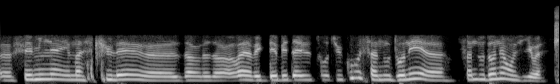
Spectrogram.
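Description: A woman with a fairly high pitch speaks at a moderate pace in an ordinary speaking voice, her intonation fairly even. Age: young. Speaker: volleyball player. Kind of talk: radio interview.

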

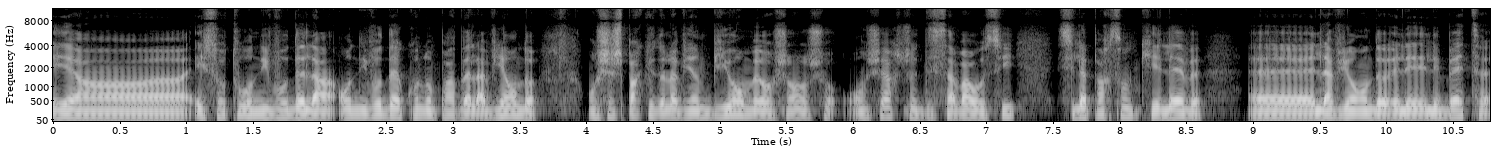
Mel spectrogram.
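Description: A man speaks with an Italian accent at a medium pitch and fairly even intonation. The recording is very clean, with a silent background and a dry, close sound with no echo. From northern Italy. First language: Italian (speaking French). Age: 40s. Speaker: chef. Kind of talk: interview. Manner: halting, with many hesitations.

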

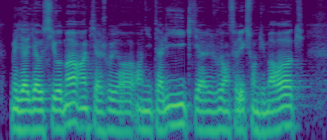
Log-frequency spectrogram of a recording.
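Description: A fairly low-pitched man with a dark, mellow tone and monotone, flat intonation on a very clean recording with a silent background. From France, near Grenoble. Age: 30s. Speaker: football writer. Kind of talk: interview. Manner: halting.

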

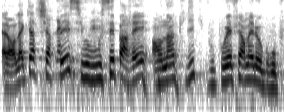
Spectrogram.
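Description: A man talks at a fairly quick pace in a high voice, his pitch swinging very widely. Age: 20s. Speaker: fintech startup founder. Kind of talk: business pitch. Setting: TV studio with audience.

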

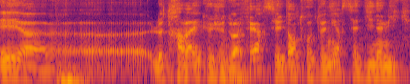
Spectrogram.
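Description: A man's medium-pitched voice, with fairly even intonation, carries audible room echo and noticeable background noise. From France, Vaulx-en-Velin near Lyon. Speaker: teacher and parliamentary candidate. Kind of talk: televised political debate. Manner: halting, repeats words.

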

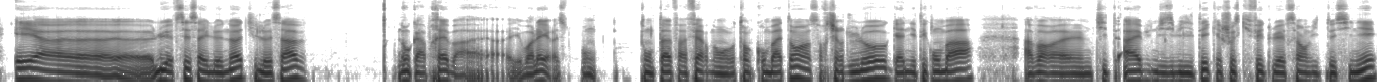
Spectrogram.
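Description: A man speaks at a fairly low pitch with a dark, mellow tone. His pace is moderate, his pitch variation ordinary, and the sound dry and close with no echo. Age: 20s. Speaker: MMA fighter. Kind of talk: casual interview.

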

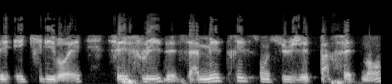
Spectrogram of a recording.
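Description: A man with a medium pitch talks at a fairly slow pace amid noticeable background noise. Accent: slight Parisian. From Paris. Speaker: radio caller. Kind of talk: phone-in sports debate.

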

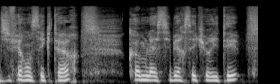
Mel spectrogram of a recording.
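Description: A woman with a plain, everyday voice at a medium pitch and a moderate pace. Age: 20s. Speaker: engineering student. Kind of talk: job interview on radio. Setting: studio.

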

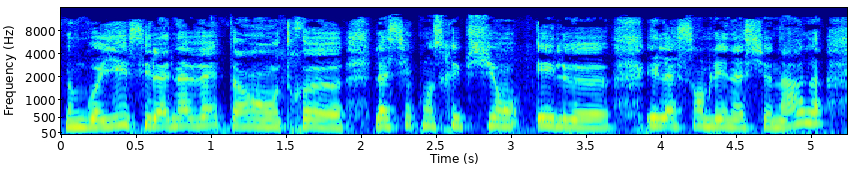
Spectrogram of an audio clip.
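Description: A woman speaks in an unremarkable speaking voice, fairly high in pitch. Her intonation is fairly even. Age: 60s. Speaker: member of parliament. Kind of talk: televised political debate.

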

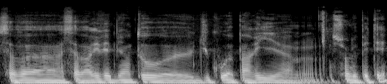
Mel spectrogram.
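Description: The speaker is a man. He has a dark, mellow tone. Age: 20s. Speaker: amateur poker player. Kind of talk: interview. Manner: halting.

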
